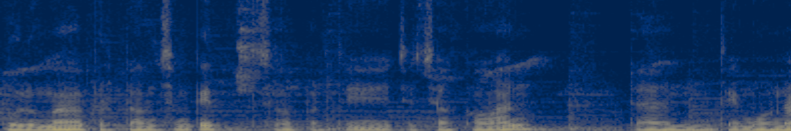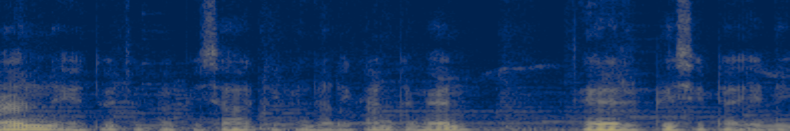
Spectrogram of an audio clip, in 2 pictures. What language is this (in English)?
Indonesian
